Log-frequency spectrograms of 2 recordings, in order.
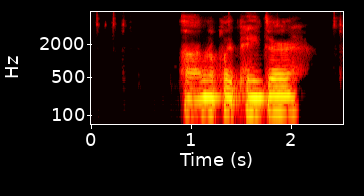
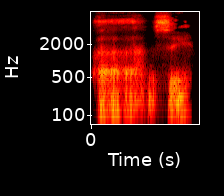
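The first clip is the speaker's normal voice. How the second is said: whisper; 12 semitones higher, 14 dB quieter, slower than usual. Real, not acted. Thinking over a play.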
